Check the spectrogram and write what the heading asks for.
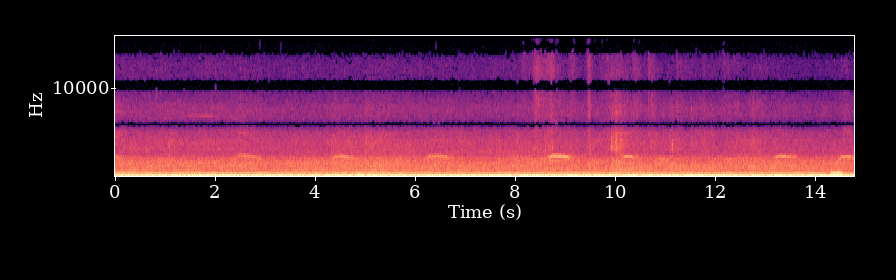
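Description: A bird repeating a short, arched call about every two seconds over a steady low rumble.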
